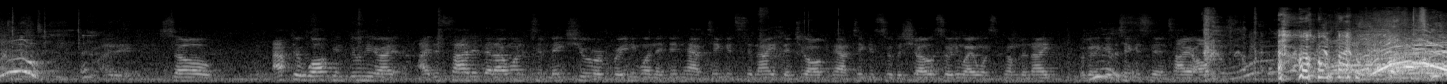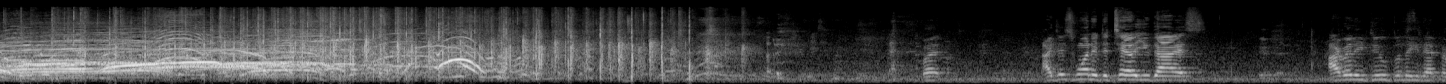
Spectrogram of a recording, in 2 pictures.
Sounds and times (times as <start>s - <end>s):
Cheering: 0.0s - 0.6s, 13.2s - 21.6s
Crowd: 0.0s - 1.4s, 12.1s - 23.6s.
